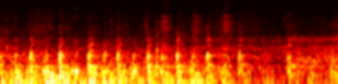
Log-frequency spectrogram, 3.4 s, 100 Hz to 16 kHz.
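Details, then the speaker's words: Rover 75 front suspension, wheel on, rocked by hand: quick, regular clunks about three a second from a rough, worn lower ball joint on the wishbone arm, which needs replacing. "Don't know if you can hear that. That's the bottom ball joint moving. It's a bit rough."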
